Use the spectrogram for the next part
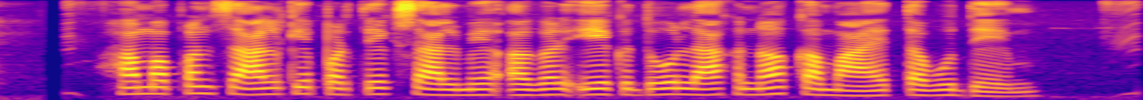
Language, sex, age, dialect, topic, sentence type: Magahi, female, 36-40, Western, banking, question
